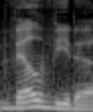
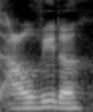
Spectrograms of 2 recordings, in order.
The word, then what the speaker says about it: Alvida: Alvita? I keep It's Alvita. It's Alvita? Yeah. I keep pronouncing it Velveeta.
